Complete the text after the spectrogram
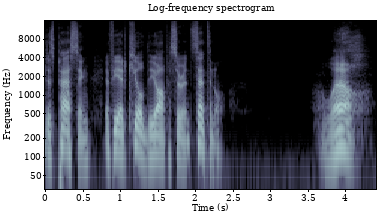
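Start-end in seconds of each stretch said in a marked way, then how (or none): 3.6-4.3 low, resigned sigh of a word. A narrator's reading. Chicot beaten at the gate, sighing to himself. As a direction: sigh it to yourself, pitched low. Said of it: "said Chicot to himself with a sigh".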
